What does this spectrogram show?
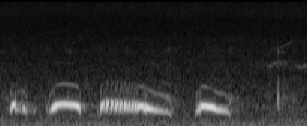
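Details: One loud, close cooing phrase from a spotted dove: a brief note, a rounded coo, a long rolled coo falling in pitch, and an ending coo, with a faint high chirp afterwards.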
